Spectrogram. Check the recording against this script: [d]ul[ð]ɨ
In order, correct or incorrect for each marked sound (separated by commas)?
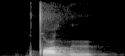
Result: incorrect, correct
